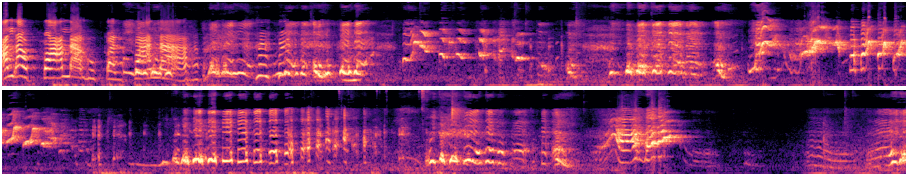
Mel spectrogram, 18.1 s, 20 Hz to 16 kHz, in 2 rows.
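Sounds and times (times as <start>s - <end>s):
toddler laughing loudly: 1.2s - 16.1s, 17.7s - 18.0s.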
